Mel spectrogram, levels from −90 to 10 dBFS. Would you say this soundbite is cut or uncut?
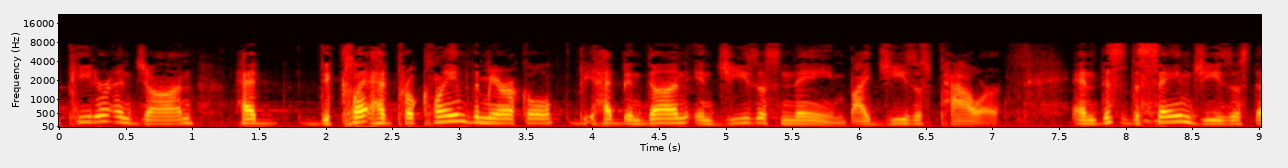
uncut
